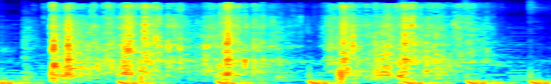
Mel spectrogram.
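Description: A maraca shaken in a steady rhythm, around half a dozen bright, gritty rattling bursts, each a dry hiss of loose beads with a soft thump underneath, fairly loud and with no talking.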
